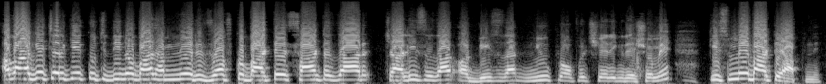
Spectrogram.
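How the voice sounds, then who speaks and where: A man with a high voice teaches accounting in a recorded lecture, explaining step by step. He slips into acting out small scenes, lifting his voice with excitement. The sound is dry and close, with no room echo. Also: moderate pace. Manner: storytelling, acts out scenes with raised excited voice.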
